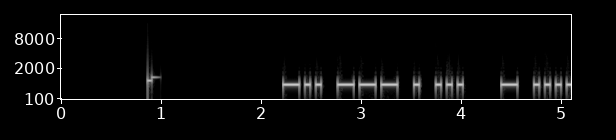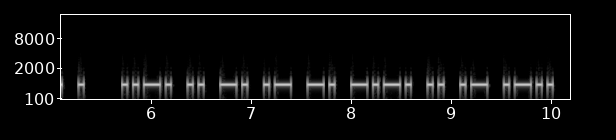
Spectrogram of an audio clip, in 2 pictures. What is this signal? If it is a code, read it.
Morse code, heard as a keyed tone, about 22 wpm, 700 Hz. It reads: DOES THE FINANCIAL
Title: Sentences from Top 1000 Words - Review Part 5 - 22wpm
